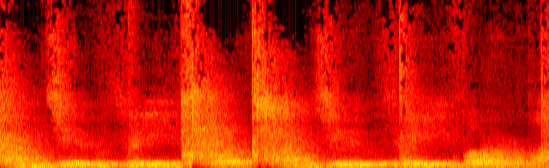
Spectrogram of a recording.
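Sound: hand clapping a rhythm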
